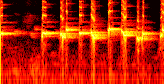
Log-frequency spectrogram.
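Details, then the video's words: Bait song of a sooty-headed bulbul for prompting others to sing: a held level whistle, a pause, then a quick string of clear stepped whistles rising and falling. "trucukan gacor ROPEL PANJANG pancingan trucukan agar bunyi"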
